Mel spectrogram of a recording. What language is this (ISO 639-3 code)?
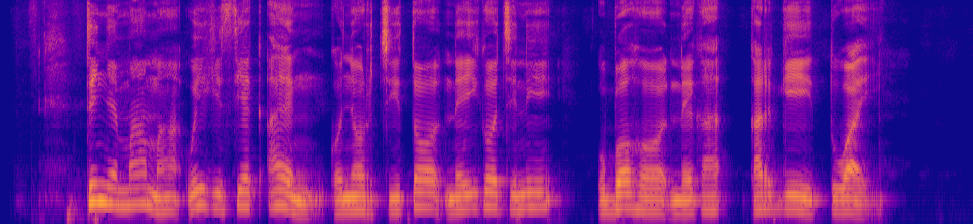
kln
